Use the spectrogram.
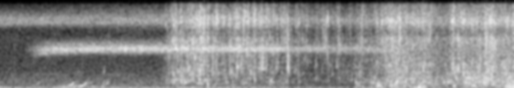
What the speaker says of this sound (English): What we're going to do is drip it into the river here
